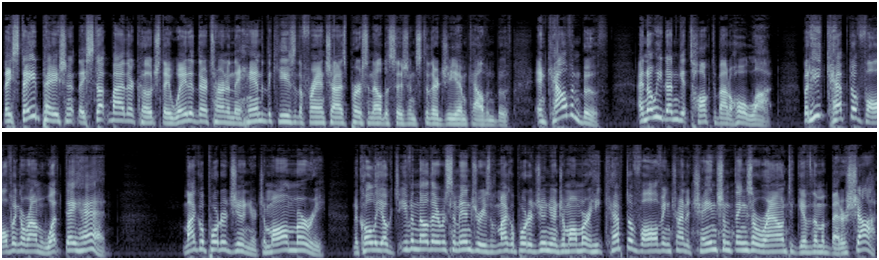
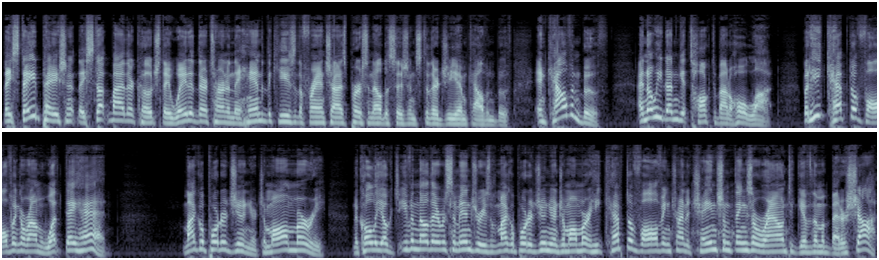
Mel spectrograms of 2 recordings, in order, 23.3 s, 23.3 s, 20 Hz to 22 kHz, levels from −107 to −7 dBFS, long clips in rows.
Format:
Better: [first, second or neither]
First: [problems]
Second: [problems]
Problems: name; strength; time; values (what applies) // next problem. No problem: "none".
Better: neither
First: none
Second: none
